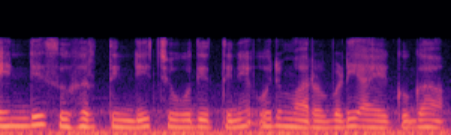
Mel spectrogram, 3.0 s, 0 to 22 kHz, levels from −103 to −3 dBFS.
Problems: low volume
